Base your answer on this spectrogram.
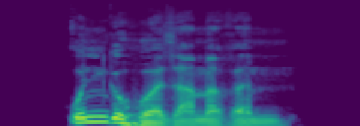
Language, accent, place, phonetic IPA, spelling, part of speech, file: German, Germany, Berlin, [ˈʊnɡəˌhoːɐ̯zaːməʁəm], ungehorsamerem, adjective, De-ungehorsamerem.ogg
- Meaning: strong dative masculine/neuter singular comparative degree of ungehorsam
